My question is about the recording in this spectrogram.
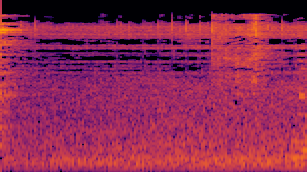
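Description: A single light clink of a metal utensil against glassware at the very start, then only a faint steady hiss.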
